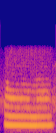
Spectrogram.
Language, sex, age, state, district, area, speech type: Telugu, female, 18-30, Telangana, Komaram Bheem, urban, conversation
